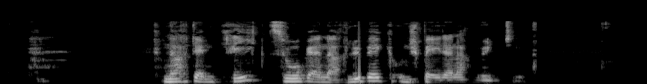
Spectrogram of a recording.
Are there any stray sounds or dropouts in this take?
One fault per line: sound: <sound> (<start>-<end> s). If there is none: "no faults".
no faults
